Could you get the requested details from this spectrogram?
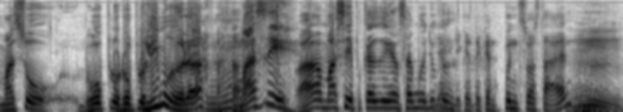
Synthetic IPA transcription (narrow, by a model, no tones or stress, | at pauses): masʊʔduəpulʊɦduəp̬ulʊɦlimə̃dahmasɪhamasɪhpəkaɣajaŋsamãd͡ʒuɡadikat̪akanpənsuast̪aʔan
